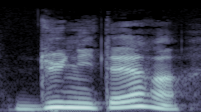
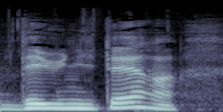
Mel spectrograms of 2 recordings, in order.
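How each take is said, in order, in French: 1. Le D se rattache à la syllabe suivante. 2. Le D se prononce comme une lettre séparée.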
